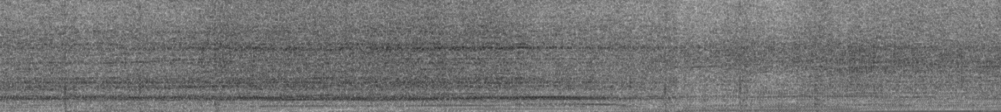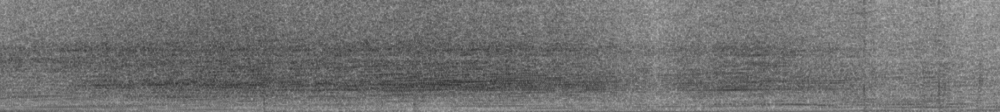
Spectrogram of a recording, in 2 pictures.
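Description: Sport motorcycle engine revving hard under acceleration, its pitch climbing again and again as it shifts up through the gears.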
